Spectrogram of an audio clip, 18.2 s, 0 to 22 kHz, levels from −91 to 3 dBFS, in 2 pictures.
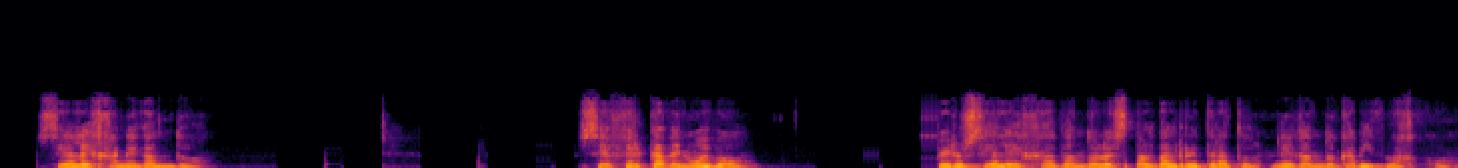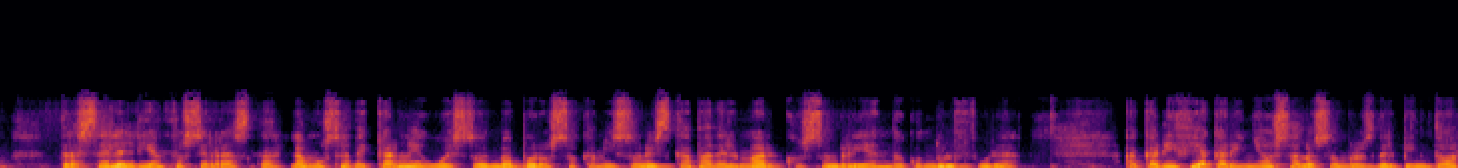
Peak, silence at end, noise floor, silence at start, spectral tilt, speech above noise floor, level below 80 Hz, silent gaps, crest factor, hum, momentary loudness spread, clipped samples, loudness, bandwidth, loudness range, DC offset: -4 dBFS; 0 s; -81 dBFS; 0.25 s; -5 dB/octave; 58 dB; -64 dBFS; none; 20 dB; none; 9 LU; under 0.1%; -23 LUFS; 9.6 kHz; 4 LU; under 0.1%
